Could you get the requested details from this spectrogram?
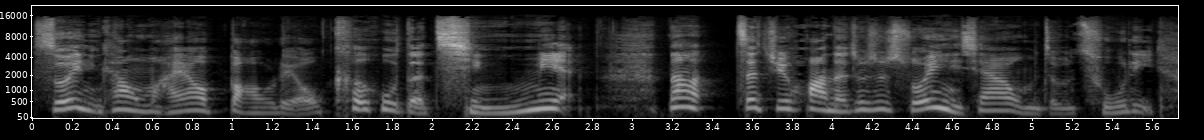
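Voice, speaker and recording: Somewhat breathy and fairly high, a woman's voice races at a fairly quick pace with very wide pitch swings and big swings in loudness, dry and close with no echo on a very clean recording with a silent background. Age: middle-aged. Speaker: podcast host, customer service veteran. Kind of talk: casual chat.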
